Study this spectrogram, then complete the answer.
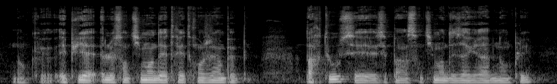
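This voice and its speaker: A man speaks with a very deep, low pitch at a moderate pace. His intonation stays monotone and flat. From United States and Tunisia. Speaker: visual artist. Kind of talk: interview. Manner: halting, many repetitions and fillers.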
